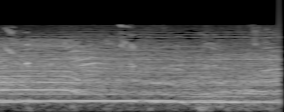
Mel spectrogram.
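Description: Live basketball court sound: a ball being dribbled and sneakers squeaking on the hardwood over arena crowd noise, with a steady low hum underneath.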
